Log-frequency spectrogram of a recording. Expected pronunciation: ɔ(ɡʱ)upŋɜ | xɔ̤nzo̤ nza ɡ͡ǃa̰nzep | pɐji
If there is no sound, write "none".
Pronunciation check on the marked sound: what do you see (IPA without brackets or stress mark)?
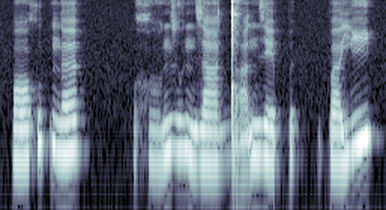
x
